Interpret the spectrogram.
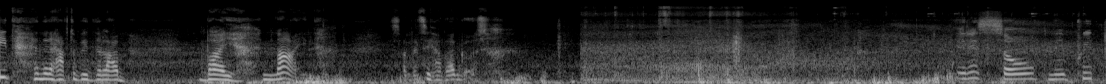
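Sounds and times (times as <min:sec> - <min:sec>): passing road traffic: 0:00.0 - 0:11.0
wind on microphone: 0:02.5 - 0:06.0, 0:06.9 - 0:11.0.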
